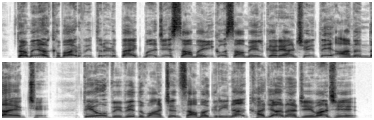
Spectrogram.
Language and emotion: Gujarati, happy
